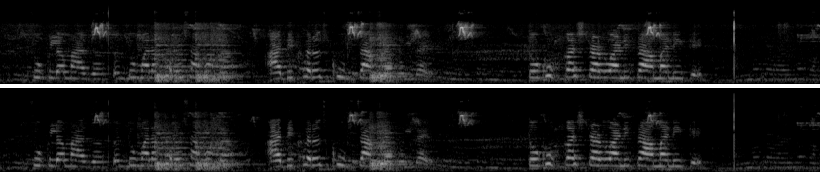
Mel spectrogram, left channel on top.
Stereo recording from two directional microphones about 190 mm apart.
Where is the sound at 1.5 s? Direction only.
10° left (ahead or behind).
